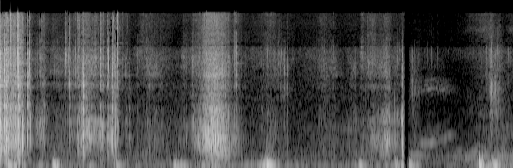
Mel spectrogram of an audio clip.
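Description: A metal tool scrapes and digs into dry soil.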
